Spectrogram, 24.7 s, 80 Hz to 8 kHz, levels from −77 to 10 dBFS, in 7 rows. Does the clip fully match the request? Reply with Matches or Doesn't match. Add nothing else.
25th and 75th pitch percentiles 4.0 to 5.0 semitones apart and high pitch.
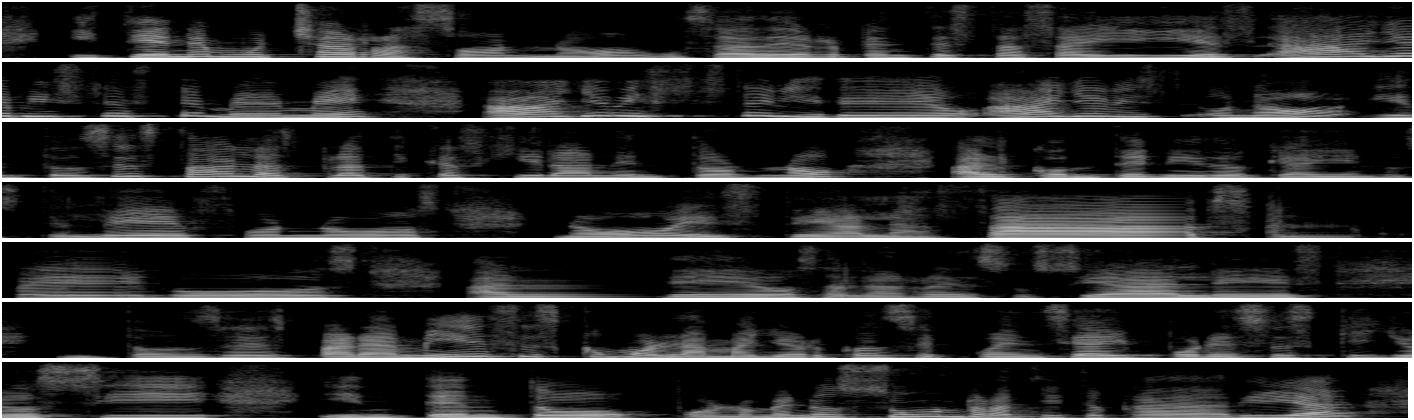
Matches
